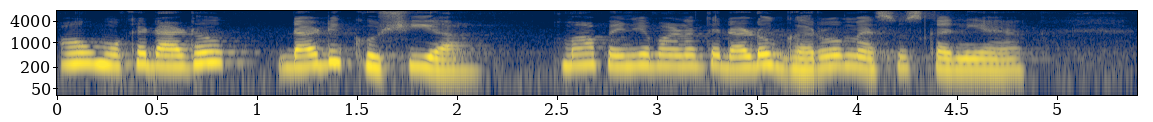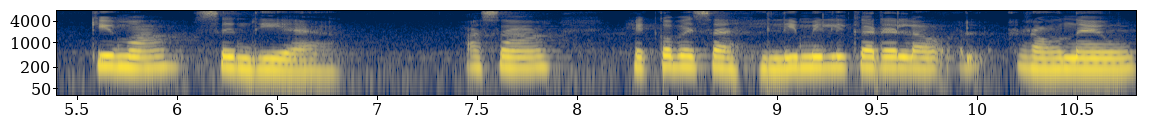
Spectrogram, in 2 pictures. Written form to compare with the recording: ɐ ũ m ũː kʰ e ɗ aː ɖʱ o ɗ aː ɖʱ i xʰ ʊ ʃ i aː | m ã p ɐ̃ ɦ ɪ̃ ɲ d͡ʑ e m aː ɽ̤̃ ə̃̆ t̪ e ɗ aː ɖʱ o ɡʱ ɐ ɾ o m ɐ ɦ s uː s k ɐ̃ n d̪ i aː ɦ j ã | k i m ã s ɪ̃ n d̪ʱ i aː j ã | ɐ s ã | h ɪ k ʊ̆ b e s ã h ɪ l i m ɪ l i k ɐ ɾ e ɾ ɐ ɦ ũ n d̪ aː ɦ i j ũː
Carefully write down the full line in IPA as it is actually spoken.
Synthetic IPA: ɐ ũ m ũː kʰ e ɗ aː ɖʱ o ɗ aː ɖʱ i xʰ ʊ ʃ i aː | m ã p ɐ̃ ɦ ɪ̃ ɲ d͡ʑ e m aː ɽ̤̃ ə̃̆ t̪ e ɗ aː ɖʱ o ɡʱ ɐ ɾ o m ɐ ɦ s uː s k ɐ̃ n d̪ i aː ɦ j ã | k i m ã s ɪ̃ n d̪ʱ i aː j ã | ɐ s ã | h ɪ k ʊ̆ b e s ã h ɪ l i m ɪ l i k ɐ ɾ e ɾ ɐ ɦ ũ n d̪ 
